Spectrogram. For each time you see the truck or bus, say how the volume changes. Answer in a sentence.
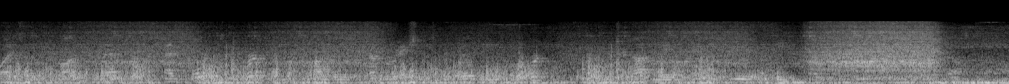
You can hear the truck or bus from 0.0 to 10.0 s, getting louder.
